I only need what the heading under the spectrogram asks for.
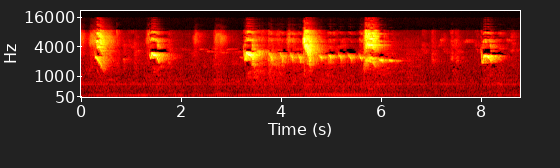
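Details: Caged contest-winning Oriental magpie-robin in daily routine, crystal-clear voice with rich fill-in phrases: sharp high whistles and a long buzzy descending phrase, bursts spaced about a second apart with pauses between.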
